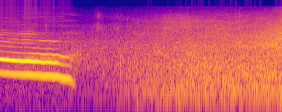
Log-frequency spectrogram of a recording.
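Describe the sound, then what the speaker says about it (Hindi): Sea waves wash onto a shoreline, a steady close roar and hiss of surf with wind noise, following a brief high whistling tone at the start. "पैर को छू ही गया समंदर, क्या बात है"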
